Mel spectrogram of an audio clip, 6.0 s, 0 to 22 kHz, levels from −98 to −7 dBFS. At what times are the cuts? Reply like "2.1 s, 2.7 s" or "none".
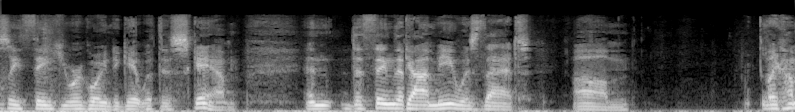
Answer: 3.0 s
